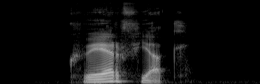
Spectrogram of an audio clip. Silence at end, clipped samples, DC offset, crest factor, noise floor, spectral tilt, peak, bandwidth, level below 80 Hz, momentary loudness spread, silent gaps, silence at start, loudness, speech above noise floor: 0.8 s; under 0.1%; under 0.1%; 22 dB; -75 dBFS; -6 dB/octave; -6 dBFS; 19.5 kHz; -56 dBFS; 25 LU; none; 0.7 s; -24 LUFS; 51 dB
